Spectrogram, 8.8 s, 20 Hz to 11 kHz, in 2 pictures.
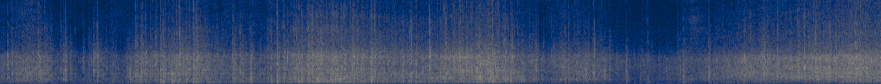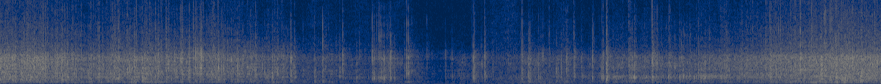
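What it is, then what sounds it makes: Cardboard box of dry macaroni. A small Kraft mac and cheese cardboard box filled with dry pasta is tapped with fingertips and then shaken in one hand. The pasta makes a dense, bright rattling and crinkling that swells and fades in long waves, centered around 3.5 kHz with almost no low end. It dips briefly near the six-and-a-half-second mark before building back up.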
